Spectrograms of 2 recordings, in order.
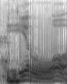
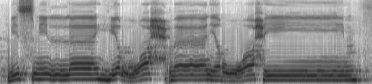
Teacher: Hihinya tipis, ra-nya ditebalkan. Kemudian nir-ra sama nir-ra, ra-nya juga tebal. Karena dia ra tafkhim.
